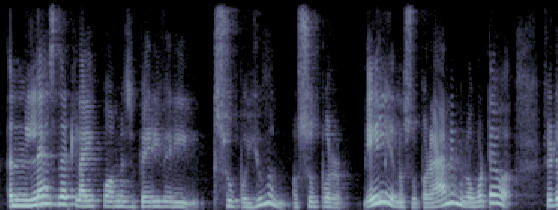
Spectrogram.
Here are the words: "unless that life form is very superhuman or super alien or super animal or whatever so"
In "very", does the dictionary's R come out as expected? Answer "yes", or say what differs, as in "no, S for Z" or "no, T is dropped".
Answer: yes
